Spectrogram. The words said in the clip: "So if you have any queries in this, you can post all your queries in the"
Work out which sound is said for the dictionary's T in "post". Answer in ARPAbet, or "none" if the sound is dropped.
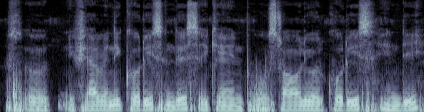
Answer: T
